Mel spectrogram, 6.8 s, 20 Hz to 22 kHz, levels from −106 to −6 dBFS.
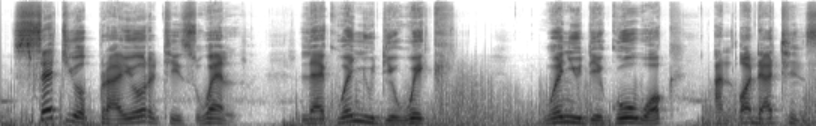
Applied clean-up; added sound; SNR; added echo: none; Wind; 14 dB; none.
